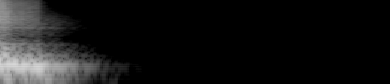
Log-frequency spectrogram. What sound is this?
⇢ GREAT Tom Real Top
Real Tom. Processed in Lmms by applying effects.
